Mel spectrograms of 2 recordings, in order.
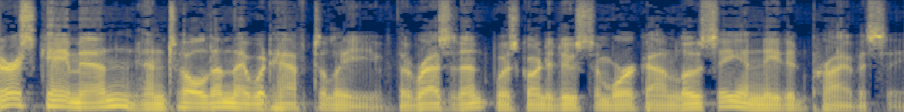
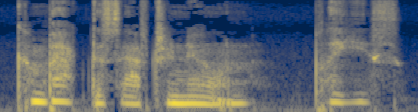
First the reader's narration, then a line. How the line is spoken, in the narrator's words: She whispered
